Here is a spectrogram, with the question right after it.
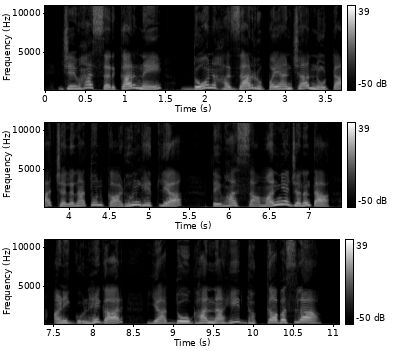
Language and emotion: Marathi, surprised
